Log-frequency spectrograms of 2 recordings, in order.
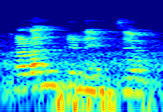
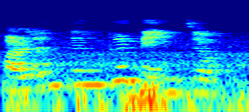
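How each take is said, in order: First: The 'ng' sound is short and ordinary. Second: The 'ng' sound is drawn out long. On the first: "சாதாரணமான இருக்கும்" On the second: "நீண்டு ஒலிக்குது"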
